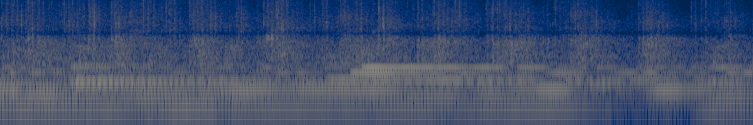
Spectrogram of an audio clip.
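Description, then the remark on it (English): An audience claps steadily in a dense, continuous burst of applause over sustained keyboard or organ chords, with no one speaking. It is a clap offering to God during a sermon. “Give him a mighty clap offering in this house.”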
